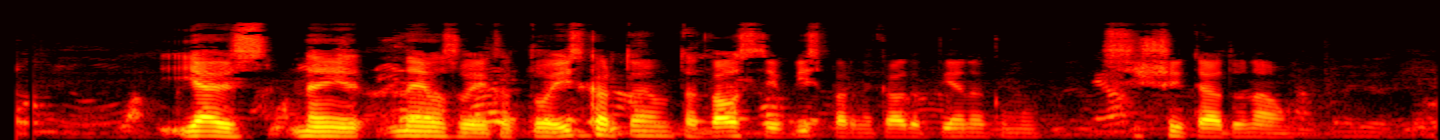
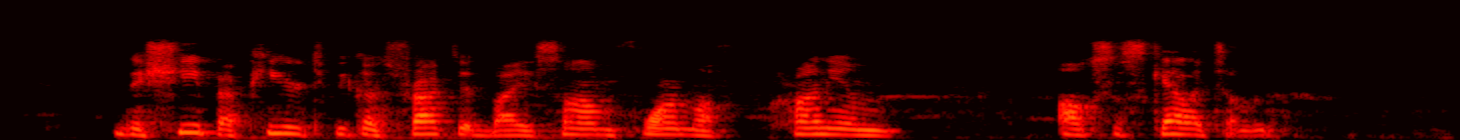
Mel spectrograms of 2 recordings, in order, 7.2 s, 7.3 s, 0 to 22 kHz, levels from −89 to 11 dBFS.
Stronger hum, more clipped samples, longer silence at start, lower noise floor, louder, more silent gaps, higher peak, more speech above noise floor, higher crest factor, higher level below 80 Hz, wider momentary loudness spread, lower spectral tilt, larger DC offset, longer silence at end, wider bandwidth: neither; neither; second, 0.05 s vs 0.55 s; second, -47 dBFS vs -84 dBFS; first, -21 LUFS vs -43 LUFS; neither; first, -2 dBFS vs -24 dBFS; second, 26 dB vs 41 dB; about the same, 22 dB vs 20 dB; first, -70 dBFS vs -78 dBFS; first, 16 LU vs 11 LU; about the same, -4.5 dB/octave vs -5 dB/octave; neither; second, 0 s vs 0.85 s; first, 11.5 kHz vs 7.2 kHz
